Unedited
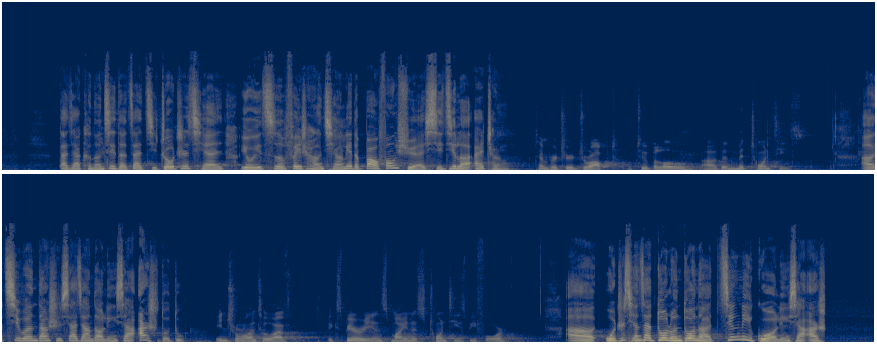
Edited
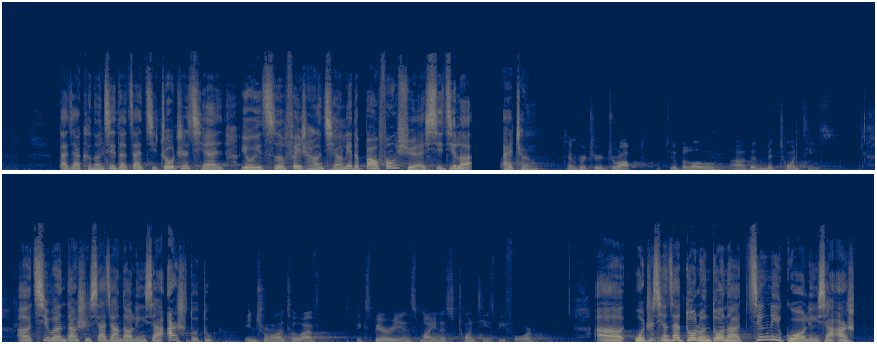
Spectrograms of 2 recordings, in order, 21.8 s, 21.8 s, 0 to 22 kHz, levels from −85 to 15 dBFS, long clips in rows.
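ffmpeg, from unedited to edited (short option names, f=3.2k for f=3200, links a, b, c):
-filter_complex "[0:a]asplit=4[a][b][c][d];[a]atrim=end=5.88,asetpts=PTS-STARTPTS,afade=t=out:st=5.876:d=0.004:c=hsin,apad=pad_dur=0.36[e];[b]atrim=start=5.88:end=7.462,asetpts=PTS-STARTPTS,afade=t=in:d=0.004:c=hsin[f];[c]atrim=start=7.458:end=8.042,asetpts=PTS-STARTPTS,volume=-7dB[g];[d]atrim=start=8.038[h];[e][f]concat=n=2:v=0:a=1[i];[i][g]acrossfade=d=0.004:c1=hsin:c2=hsin[j];[j][h]acrossfade=d=0.004:c1=hsin:c2=hsin"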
